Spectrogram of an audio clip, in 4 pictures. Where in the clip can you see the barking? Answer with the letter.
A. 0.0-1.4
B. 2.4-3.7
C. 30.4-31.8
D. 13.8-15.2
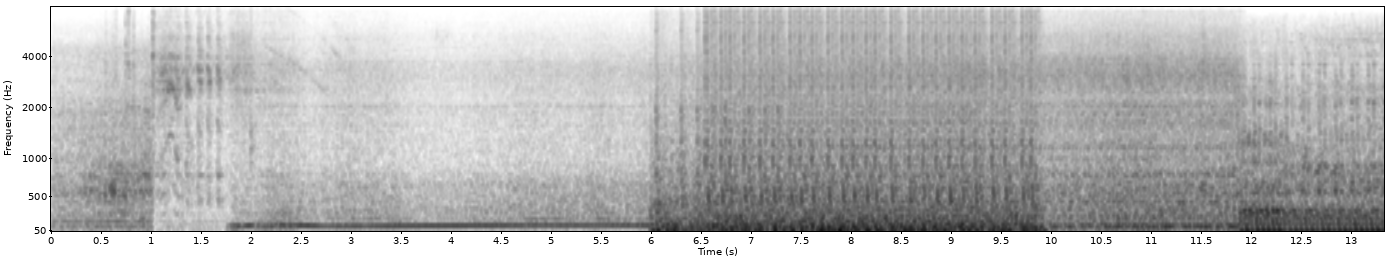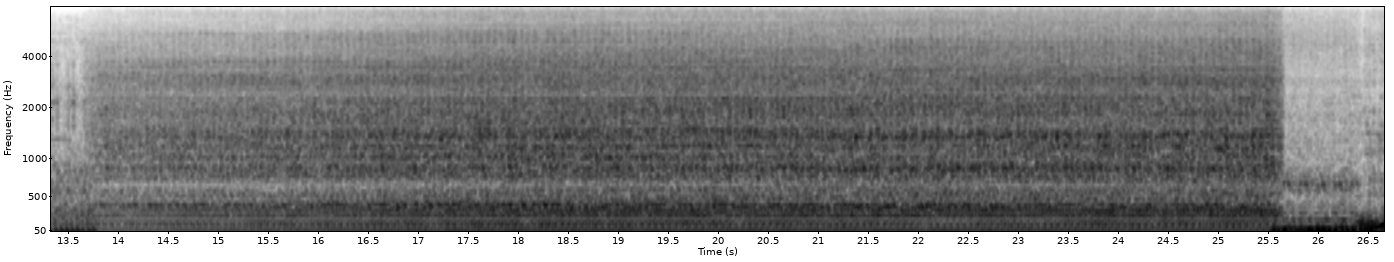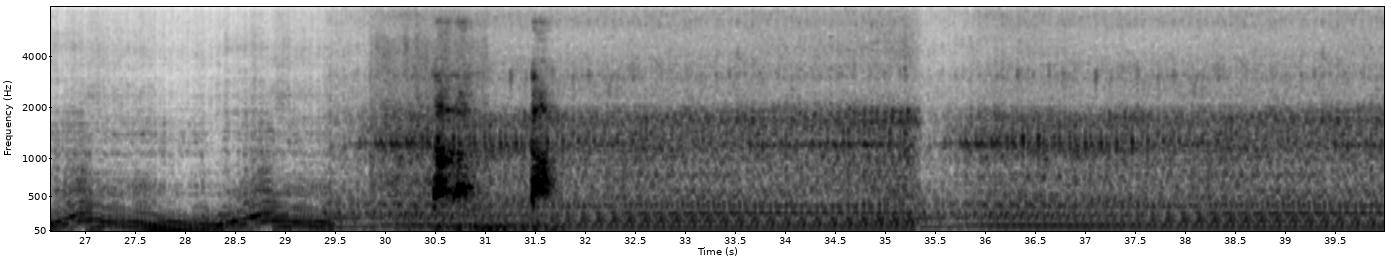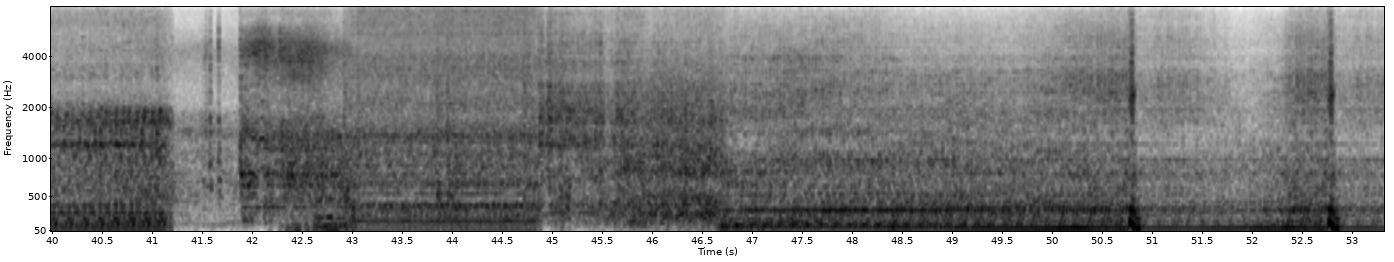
C.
